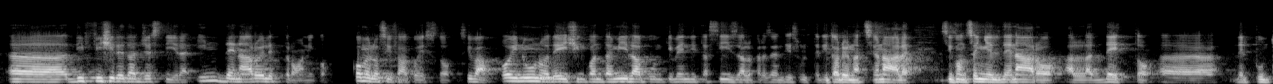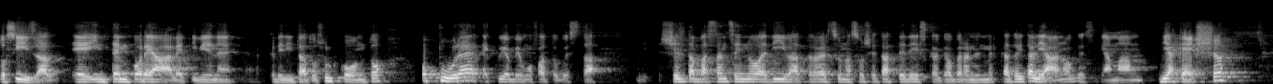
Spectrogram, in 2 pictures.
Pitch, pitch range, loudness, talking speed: 115 Hz, 105-130 Hz, -15 LUFS, 160 wpm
